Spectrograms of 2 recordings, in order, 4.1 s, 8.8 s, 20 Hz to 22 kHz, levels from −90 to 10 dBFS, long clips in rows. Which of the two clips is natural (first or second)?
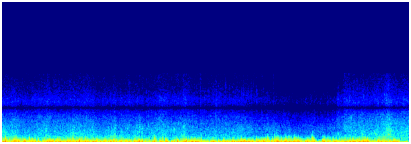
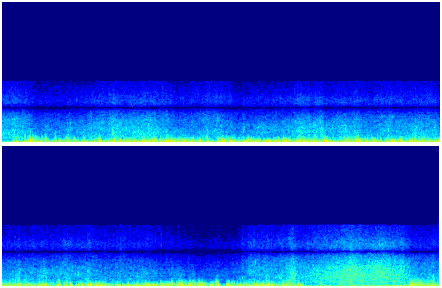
first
